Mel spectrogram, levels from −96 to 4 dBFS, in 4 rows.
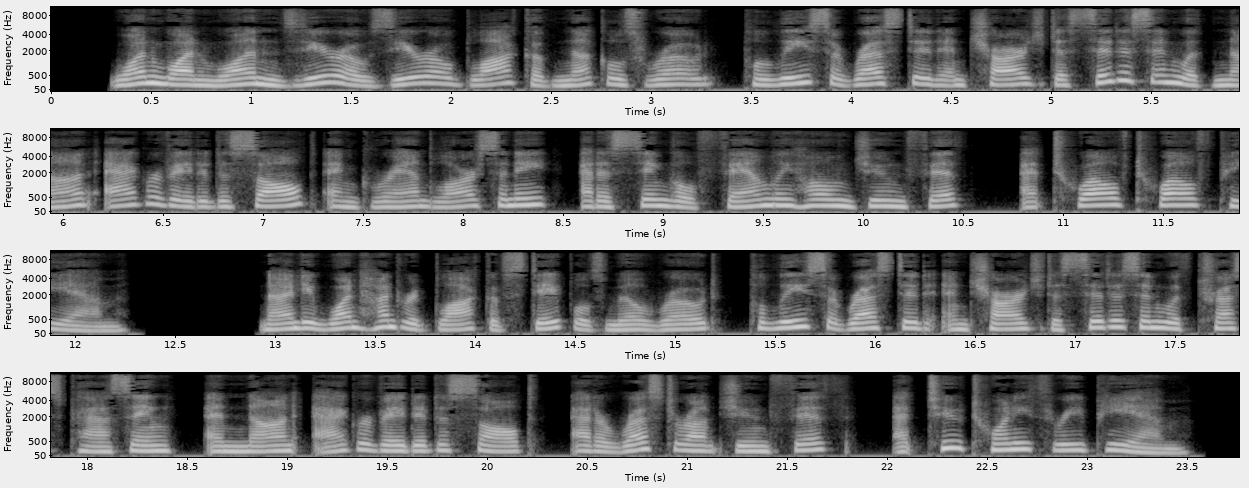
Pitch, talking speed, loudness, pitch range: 180 Hz, 135 wpm, -24 LUFS, 165-205 Hz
